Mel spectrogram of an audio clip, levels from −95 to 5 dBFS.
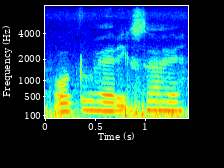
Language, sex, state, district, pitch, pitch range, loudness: Hindi, female, Uttar Pradesh, Etah, 185 Hz, 175-195 Hz, -24 LUFS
